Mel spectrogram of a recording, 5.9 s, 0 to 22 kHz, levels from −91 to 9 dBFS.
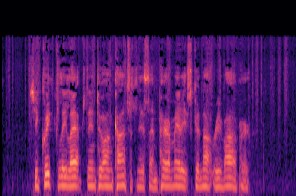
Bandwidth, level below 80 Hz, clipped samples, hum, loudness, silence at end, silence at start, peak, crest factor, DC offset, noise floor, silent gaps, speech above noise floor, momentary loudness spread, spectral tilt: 11.5 kHz; -56 dBFS; under 0.1%; none; -19 LUFS; 0.2 s; 0.55 s; -2 dBFS; 18 dB; under 0.1%; -52 dBFS; none; 32 dB; 7 LU; -4.5 dB/octave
